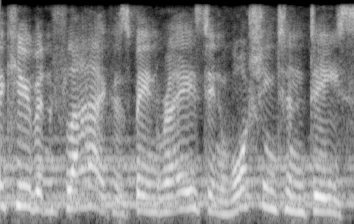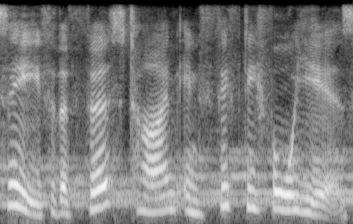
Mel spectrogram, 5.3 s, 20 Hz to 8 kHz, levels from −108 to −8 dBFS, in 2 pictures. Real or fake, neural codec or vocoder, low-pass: fake; vocoder, 22.05 kHz, 80 mel bands, WaveNeXt; 7.2 kHz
